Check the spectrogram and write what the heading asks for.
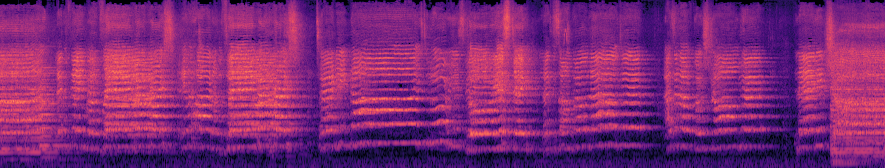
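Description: Children's choir of girls and boys singing together in phrases, with short breaks between them.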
